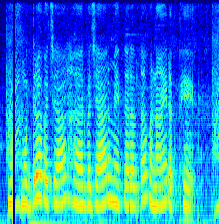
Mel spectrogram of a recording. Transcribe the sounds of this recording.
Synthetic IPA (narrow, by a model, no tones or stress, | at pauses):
mʊmʊd̪ɾaʋɐd͡ʒaːɾɦɐɾʋɐd͡ʒaːɾmẽt̪ɐɾəlt̪abɐnaːeɾɐkʰt̪ʰeː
